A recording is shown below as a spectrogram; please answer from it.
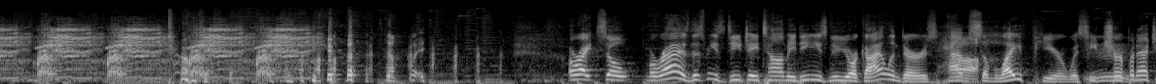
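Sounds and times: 
pig squeal sound effect: 0.0s - 3.3s
laughter: 1.7s - 5.2s
speech: 1.8s - 4.0s, 5.8s - 11.5s.

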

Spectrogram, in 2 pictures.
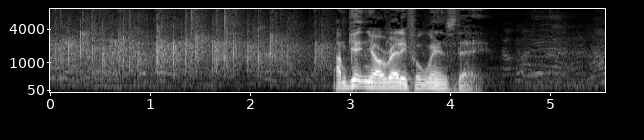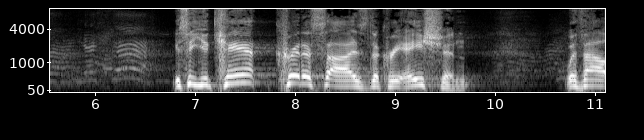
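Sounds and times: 
scattered clapping from the audience: 0.0s - 3.2s
speech: 2.8s - 4.4s, 6.8s - 9.8s, 10.7s - 11.0s.

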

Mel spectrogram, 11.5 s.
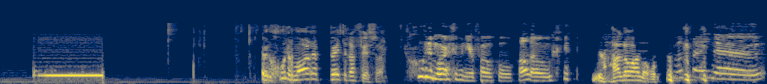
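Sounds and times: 
telephone ringing tone: 0.5s - 1.6s
speech: 4.0s - 11.5s.

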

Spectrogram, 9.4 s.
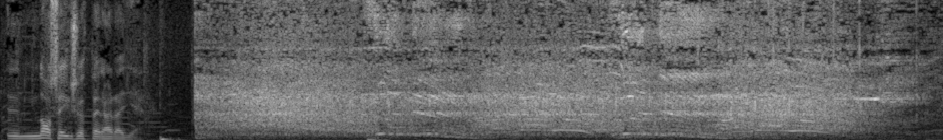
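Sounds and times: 
speech: 0.1s - 1.5s
football fans cheering after a goal: 2.0s - 9.2s.

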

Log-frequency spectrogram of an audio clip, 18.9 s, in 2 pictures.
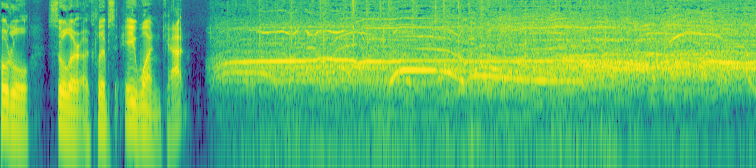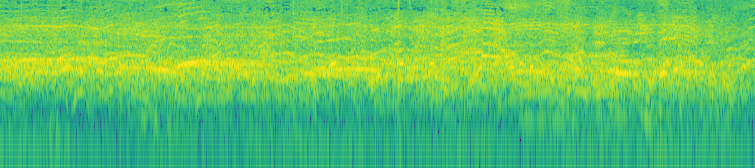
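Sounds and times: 
speech: 0.0s - 2.4s
applause: 2.6s - 16.1s
crowd cheering at total solar eclipse: 2.6s - 18.8s.

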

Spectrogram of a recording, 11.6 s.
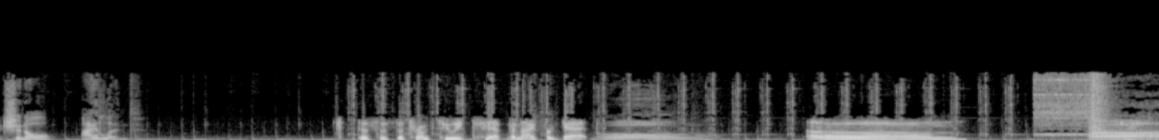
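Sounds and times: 
speech: 0.0s - 1.4s, 3.6s - 6.9s, 8.0s - 9.7s, 11.0s - 11.5s
quiz timer ticking: 2.9s - 10.9s
loud flat quiz buzzer: 10.3s - 11.1s.

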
